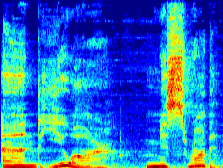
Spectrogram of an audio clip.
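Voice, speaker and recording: An actress playing a mature, gracious crew leader in a video game, calm, measured and diplomatic. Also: female voice, fairly low pitch, in a large hall, a crowd in the background. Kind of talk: scripted video game voice acting.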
